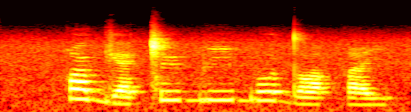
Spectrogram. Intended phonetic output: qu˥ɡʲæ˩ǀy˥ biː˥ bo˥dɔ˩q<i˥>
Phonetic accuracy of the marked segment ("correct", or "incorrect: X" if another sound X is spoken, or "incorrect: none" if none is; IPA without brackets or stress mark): incorrect: i˩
